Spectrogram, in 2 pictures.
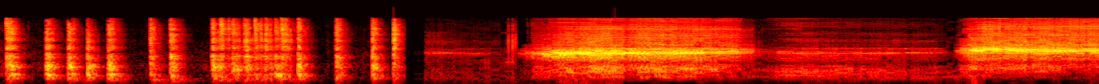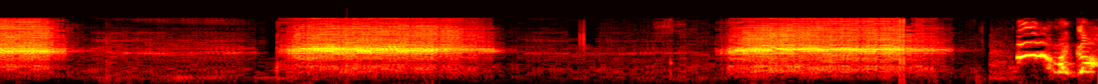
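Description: Rapid drumstick taps on wood for about two seconds. Then four long, loud, raspy noises, each about a second long and about two seconds apart.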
